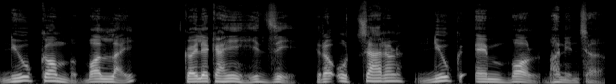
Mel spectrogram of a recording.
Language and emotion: Nepali, neutral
